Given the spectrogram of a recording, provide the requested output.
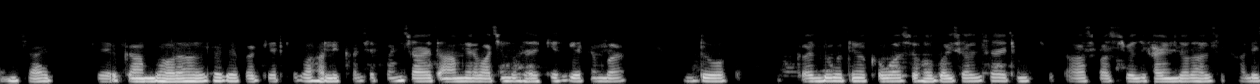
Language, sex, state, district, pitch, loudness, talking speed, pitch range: Maithili, male, Bihar, Samastipur, 150 Hz, -17 LUFS, 95 wpm, 145-155 Hz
